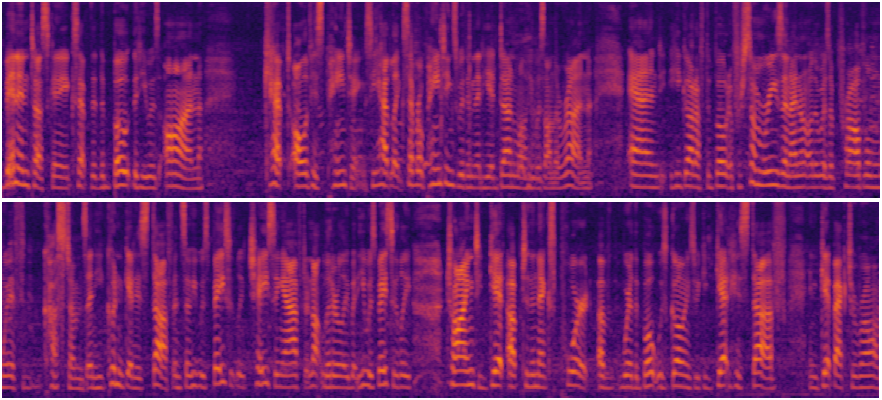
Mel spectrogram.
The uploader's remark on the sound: a rebroadcast of our walking tour through Rome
